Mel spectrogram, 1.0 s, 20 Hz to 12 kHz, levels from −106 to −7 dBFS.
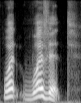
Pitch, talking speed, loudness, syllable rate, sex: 200 Hz, 175 wpm, -18 LUFS, 3.2 syllables/s, male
